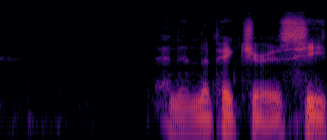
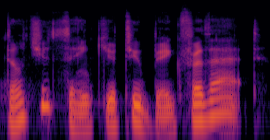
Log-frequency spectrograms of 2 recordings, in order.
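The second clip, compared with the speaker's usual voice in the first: chiding adult; 8 semitones higher, 5 dB louder than usual. A narrator's reading. Adult scolds girl.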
